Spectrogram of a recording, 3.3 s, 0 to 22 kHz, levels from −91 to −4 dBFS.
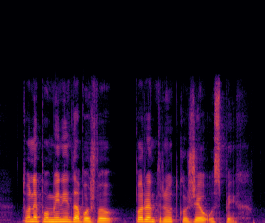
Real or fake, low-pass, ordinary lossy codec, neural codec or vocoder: real; 14.4 kHz; AAC, 96 kbps; none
